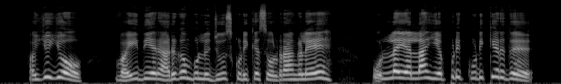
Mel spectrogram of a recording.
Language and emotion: Tamil, disgusted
